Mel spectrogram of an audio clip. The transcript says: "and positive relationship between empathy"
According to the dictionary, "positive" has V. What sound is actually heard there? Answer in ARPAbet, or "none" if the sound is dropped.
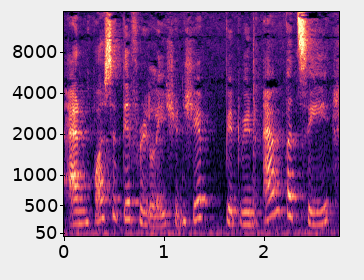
F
